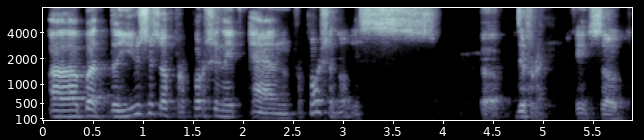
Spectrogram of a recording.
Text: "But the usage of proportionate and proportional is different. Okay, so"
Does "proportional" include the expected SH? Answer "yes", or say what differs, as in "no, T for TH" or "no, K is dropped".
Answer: yes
